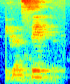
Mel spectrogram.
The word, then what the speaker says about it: विकसित: We don't want to add this swaradhvani a when we pronounce it. Okay. V, E, V, K, A, K, S, E, ह्रस्व E, C, T, A, Ta. Vikasit.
